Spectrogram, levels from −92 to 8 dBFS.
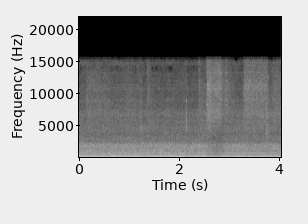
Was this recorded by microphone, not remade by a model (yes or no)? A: no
